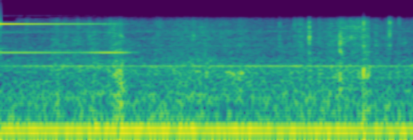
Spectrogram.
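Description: Faint clicks and light rustling of a calendar in plastic page sleeves being handled, over a steady low hum. A thin, high ringing tone fades out in the first half-second.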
